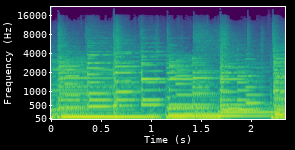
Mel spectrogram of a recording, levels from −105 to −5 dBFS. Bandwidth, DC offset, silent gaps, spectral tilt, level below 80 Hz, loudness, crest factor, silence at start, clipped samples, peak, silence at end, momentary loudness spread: 11.5 kHz; under 0.1%; none; -6.5 dB/octave; -28 dBFS; -16 LUFS; 12 dB; 0 s; under 0.1%; -4 dBFS; 0 s; 3 LU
